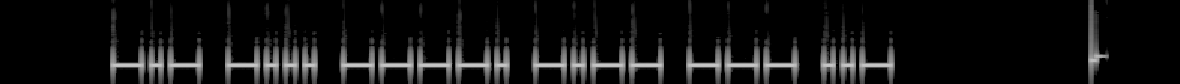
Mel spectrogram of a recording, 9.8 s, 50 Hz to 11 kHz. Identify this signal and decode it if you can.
Morse code, heard as a keyed tone, about 14 wpm, 700 Hz. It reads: KB9YOU
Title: USA Call Signs Repeated 2x 15wpm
